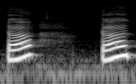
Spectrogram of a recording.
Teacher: हमारा जो जीभ है तालू के पीछे टच हो रहा है यानी कि मुर्धा से हो रहा है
